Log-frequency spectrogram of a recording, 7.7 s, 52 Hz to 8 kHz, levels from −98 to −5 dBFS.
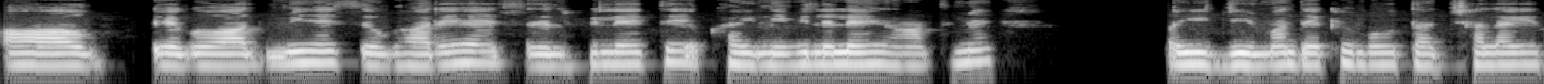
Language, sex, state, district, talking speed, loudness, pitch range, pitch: Magahi, female, Bihar, Gaya, 180 wpm, -20 LUFS, 165-175 Hz, 170 Hz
